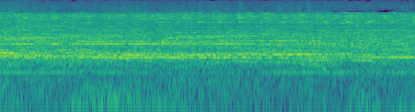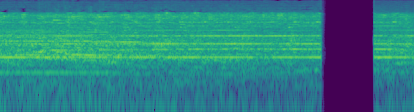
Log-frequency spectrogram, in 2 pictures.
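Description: An arena goal horn blares steadily over a cheering crowd, signalling a home-team goal. It breaks off abruptly near the end.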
